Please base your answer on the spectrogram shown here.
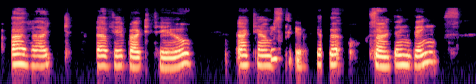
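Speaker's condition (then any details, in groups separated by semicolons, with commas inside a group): Down syndrome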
